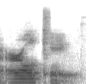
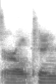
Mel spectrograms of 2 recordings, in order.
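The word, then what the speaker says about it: Erlking: stems from Earl Conan and it's okay the Earl King and it looks like Earthling but it's Earl King but it's also sorry I pronounced it wrong yeah it's e-er-l-k-i-n-g and um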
